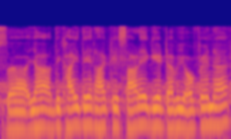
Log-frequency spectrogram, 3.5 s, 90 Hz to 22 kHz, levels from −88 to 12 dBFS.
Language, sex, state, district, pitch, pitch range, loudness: Hindi, male, Uttar Pradesh, Lalitpur, 145 Hz, 145-155 Hz, -16 LUFS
